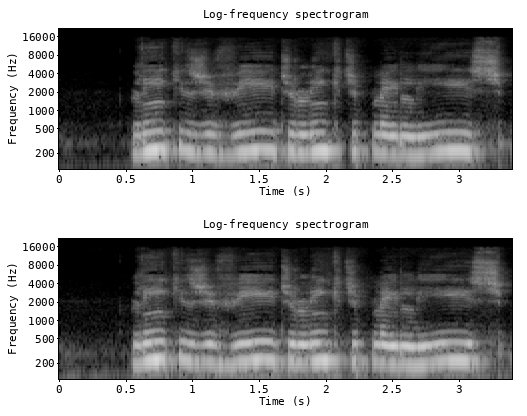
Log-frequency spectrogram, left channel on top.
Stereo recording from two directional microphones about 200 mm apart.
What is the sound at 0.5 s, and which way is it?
Speech, 30° left (ahead or behind).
